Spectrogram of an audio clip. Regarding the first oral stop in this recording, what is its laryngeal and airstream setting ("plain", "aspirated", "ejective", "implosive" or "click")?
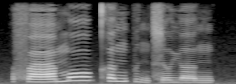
aspirated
